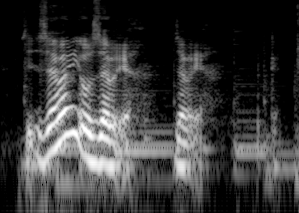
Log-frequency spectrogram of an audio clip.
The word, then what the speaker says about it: zoea: Zoea.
